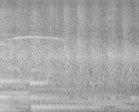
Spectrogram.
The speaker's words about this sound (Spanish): Vamos, dale palmas al Espíritu Santo.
